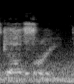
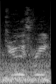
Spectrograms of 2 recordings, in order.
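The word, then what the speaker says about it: Guthrie: Why do people not know how to pronounce Gthrey? Goory. Guffy. Whatever. Who the hell would say Goo?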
